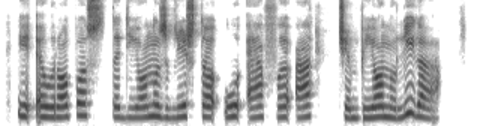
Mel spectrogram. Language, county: Lithuanian, Kaunas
